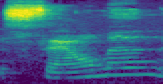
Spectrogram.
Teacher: my parents do still pronounce the l sorry i came to realize that was incorrect or at least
